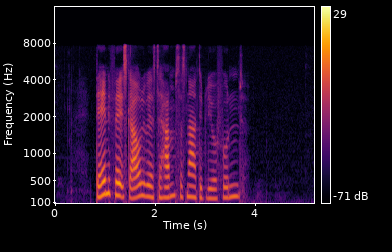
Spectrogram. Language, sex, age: Danish, female, 28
